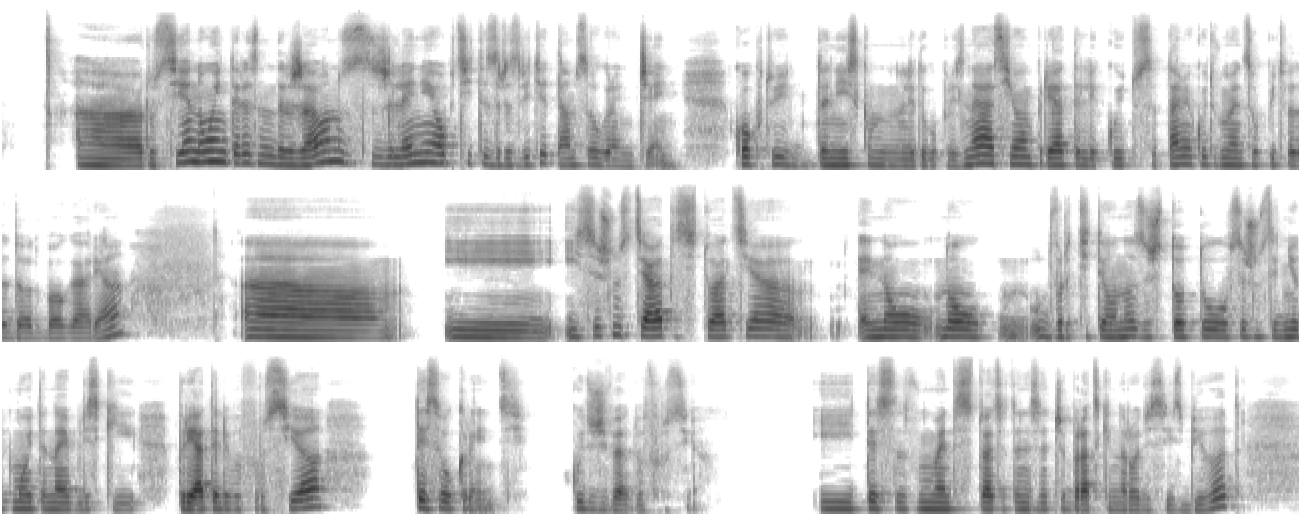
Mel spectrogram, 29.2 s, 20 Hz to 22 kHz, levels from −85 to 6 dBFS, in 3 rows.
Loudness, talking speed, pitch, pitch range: -25 LUFS, 160 wpm, 165 Hz, 155-180 Hz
